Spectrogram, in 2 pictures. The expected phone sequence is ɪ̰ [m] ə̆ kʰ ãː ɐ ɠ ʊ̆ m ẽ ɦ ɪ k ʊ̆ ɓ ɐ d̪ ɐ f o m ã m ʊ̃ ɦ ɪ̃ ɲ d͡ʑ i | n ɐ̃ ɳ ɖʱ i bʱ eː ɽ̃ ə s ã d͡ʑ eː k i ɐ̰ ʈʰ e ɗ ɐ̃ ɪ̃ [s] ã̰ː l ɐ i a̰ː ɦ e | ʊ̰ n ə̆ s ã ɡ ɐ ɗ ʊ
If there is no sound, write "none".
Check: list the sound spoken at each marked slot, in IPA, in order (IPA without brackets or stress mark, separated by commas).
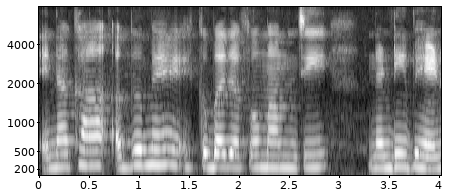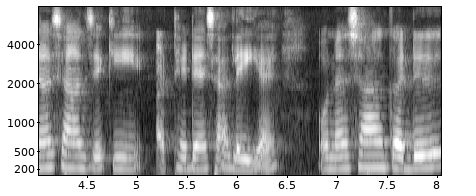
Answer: n, s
